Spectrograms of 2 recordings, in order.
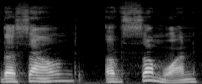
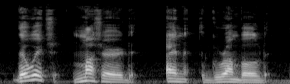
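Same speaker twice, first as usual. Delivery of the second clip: usual speaking voice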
